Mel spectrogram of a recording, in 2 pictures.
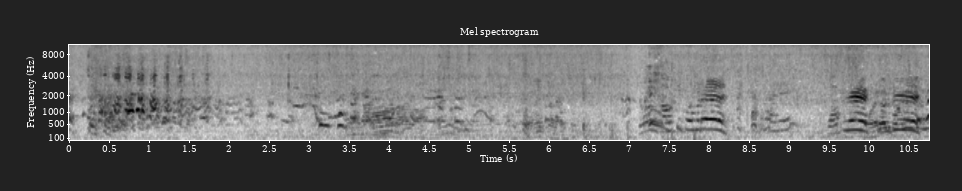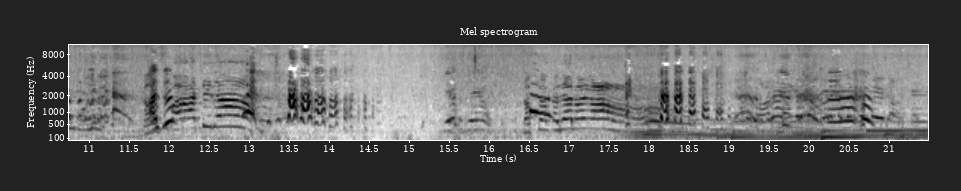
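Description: Young men and women shout and cheer with excitement outdoors.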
